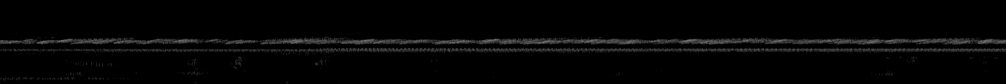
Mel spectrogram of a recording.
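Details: Missouri pond at night in early spring, tree frogs, toads and frogs calling together: a continuous shrill peeping chorus with a constant high trill running under it, and scattered lower chirps.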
